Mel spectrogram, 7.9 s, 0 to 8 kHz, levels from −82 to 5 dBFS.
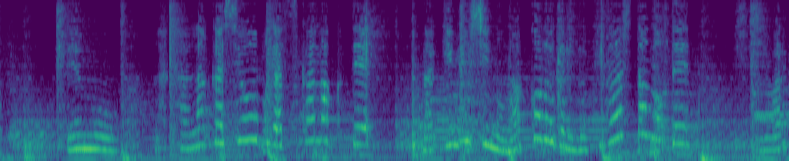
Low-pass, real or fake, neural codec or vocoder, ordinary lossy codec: none; fake; codec, 16 kHz, 0.4 kbps, LongCat-Audio-Codec; none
